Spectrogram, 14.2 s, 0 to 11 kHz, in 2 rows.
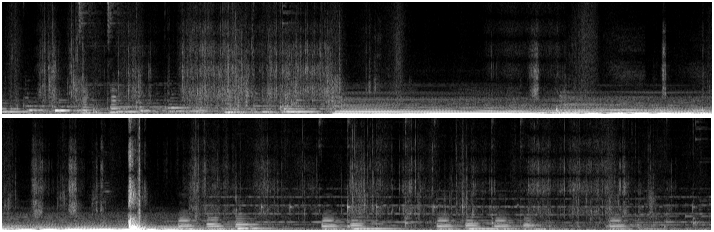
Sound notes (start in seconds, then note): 0.2 suspenseful music; 8.3 car door slams shut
